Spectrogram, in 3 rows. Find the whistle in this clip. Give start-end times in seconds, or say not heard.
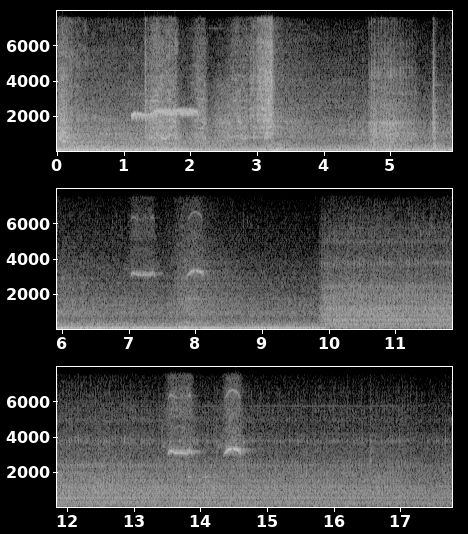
1.1-2.6, 7.0-8.2, 13.4-14.8.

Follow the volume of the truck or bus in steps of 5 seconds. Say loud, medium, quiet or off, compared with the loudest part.
loud, medium, medium, medium.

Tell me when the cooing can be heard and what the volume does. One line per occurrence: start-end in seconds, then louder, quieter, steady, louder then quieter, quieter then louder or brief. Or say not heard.
not heard.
